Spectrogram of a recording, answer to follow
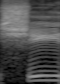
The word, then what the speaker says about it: SHI: And is that really how they say it? She Stadium? SHI, She Stadium.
